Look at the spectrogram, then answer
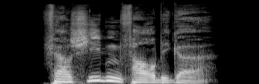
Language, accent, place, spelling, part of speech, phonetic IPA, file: German, Germany, Berlin, verschiedenfarbiger, adjective, [fɛɐ̯ˈʃiːdn̩ˌfaʁbɪɡɐ], De-verschiedenfarbiger.ogg
- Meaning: inflection of verschiedenfarbig: 1. strong/mixed nominative masculine singular 2. strong genitive/dative feminine singular 3. strong genitive plural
